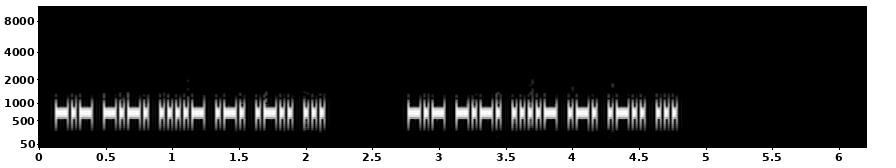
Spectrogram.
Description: Morse code, heard as a keyed tone, about 37 wpm, 700 Hz. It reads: KC4RLS KC4RLS
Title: USA Call Signs - 6 Characters - Repeated 2x - 40wpm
